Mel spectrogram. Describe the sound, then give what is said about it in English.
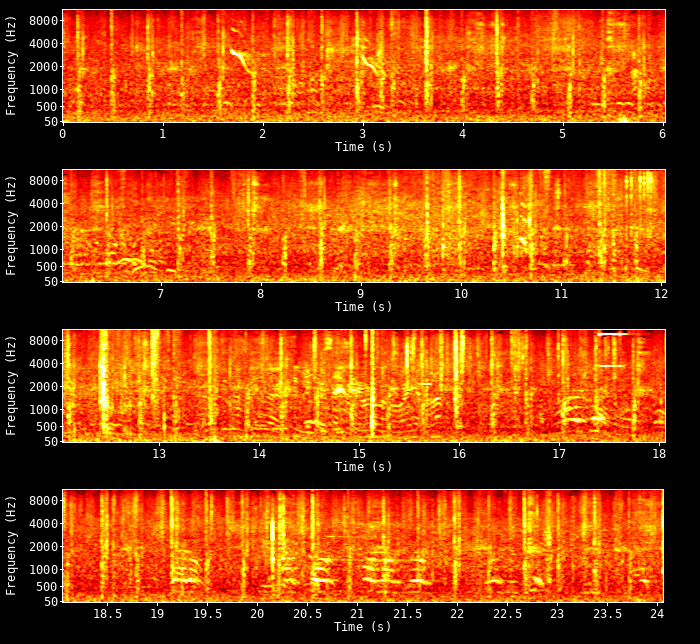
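Footsteps climb a set of steps, a steady run of many footfalls with crisp, repeated thuds over a constant layer of background noise. “Going up the steps right now. Oh, I think I might walk.”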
